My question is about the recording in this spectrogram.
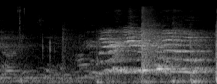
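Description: Children's excited, high-pitched wordless shouting, starting about a second in.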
